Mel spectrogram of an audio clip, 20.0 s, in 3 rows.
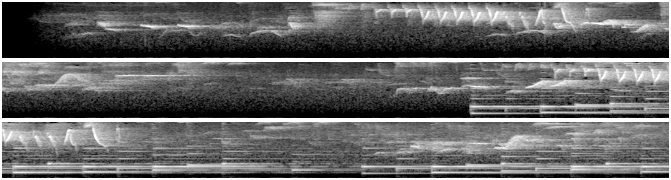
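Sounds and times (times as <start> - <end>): birds chirping and calling: 10.6 - 20.0.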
